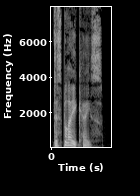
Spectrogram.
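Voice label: "display case", British English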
